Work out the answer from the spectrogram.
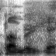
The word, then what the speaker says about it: Schlumberger: Do you do the German? What is it? Schlumberger? Is it Schlumberger? Right. It's Schlumberger.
